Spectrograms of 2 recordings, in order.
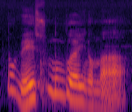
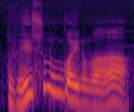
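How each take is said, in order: Both takes have the same delivery.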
